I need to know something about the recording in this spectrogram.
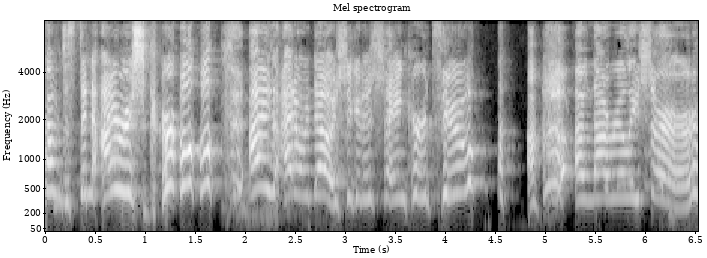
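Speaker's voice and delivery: put-on frightened and unsure, very high voice. Retelling how Becky reacted: imitating a scared Becky. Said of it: "Becky was so scared".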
